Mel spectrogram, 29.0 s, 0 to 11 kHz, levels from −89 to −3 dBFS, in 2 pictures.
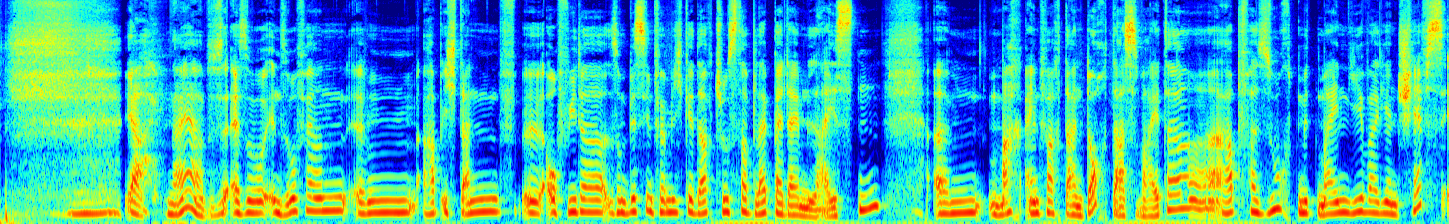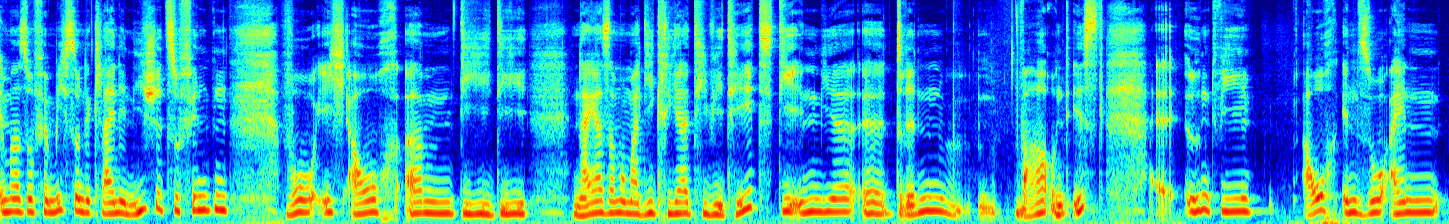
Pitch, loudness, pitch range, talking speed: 175 Hz, -20 LUFS, 160-190 Hz, 145 wpm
